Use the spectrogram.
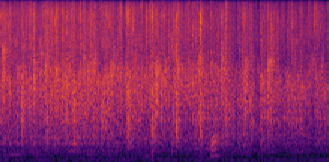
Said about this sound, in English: So can I ask everybody just to put your hands together and welcome Professor Brian Boyd.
